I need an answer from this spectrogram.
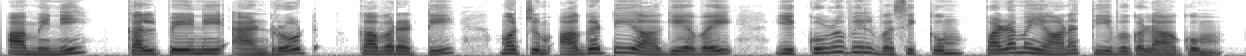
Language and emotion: Tamil, neutral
